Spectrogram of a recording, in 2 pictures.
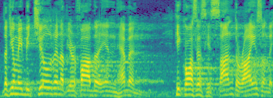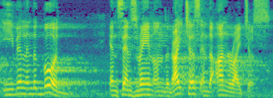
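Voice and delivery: scripture reading. Acted. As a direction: read the verses out deliberately, like a lectern reading. Preacher reads Bible passage aloud.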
